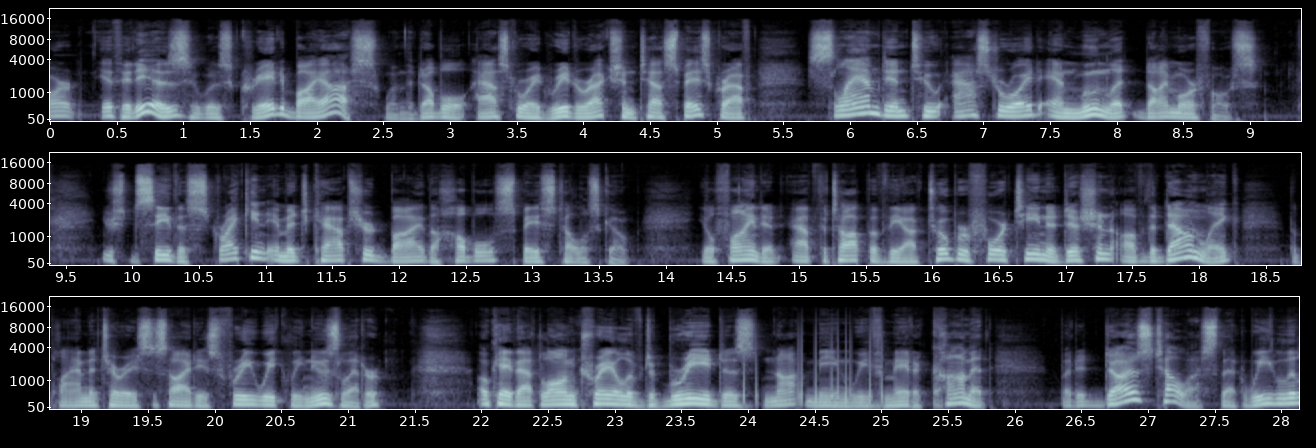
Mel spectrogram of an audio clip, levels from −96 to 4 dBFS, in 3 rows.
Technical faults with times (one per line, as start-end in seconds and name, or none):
23.97-25.01 train of clicks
